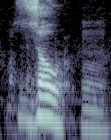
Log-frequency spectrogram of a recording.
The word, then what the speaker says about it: Zo: At that time, under the leadership of the Mizoram Coordinating Committee of all NGOs, they form Zo United, Z-O, Zo. It is pronounced as Zo.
